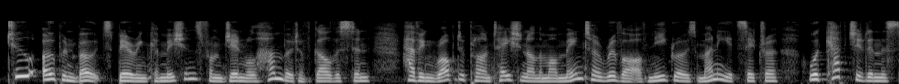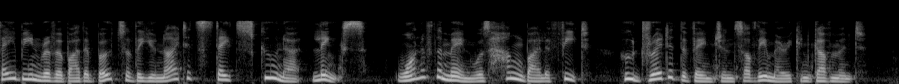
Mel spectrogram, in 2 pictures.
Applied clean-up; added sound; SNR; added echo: none; none; none; none.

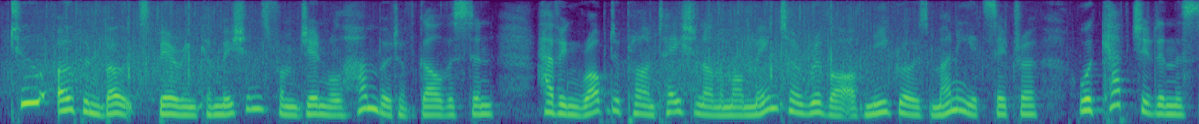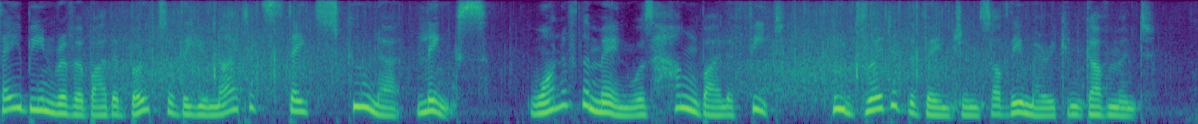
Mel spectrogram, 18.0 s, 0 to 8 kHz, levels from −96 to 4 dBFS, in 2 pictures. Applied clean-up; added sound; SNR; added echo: none; Applause; 19 dB; none.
